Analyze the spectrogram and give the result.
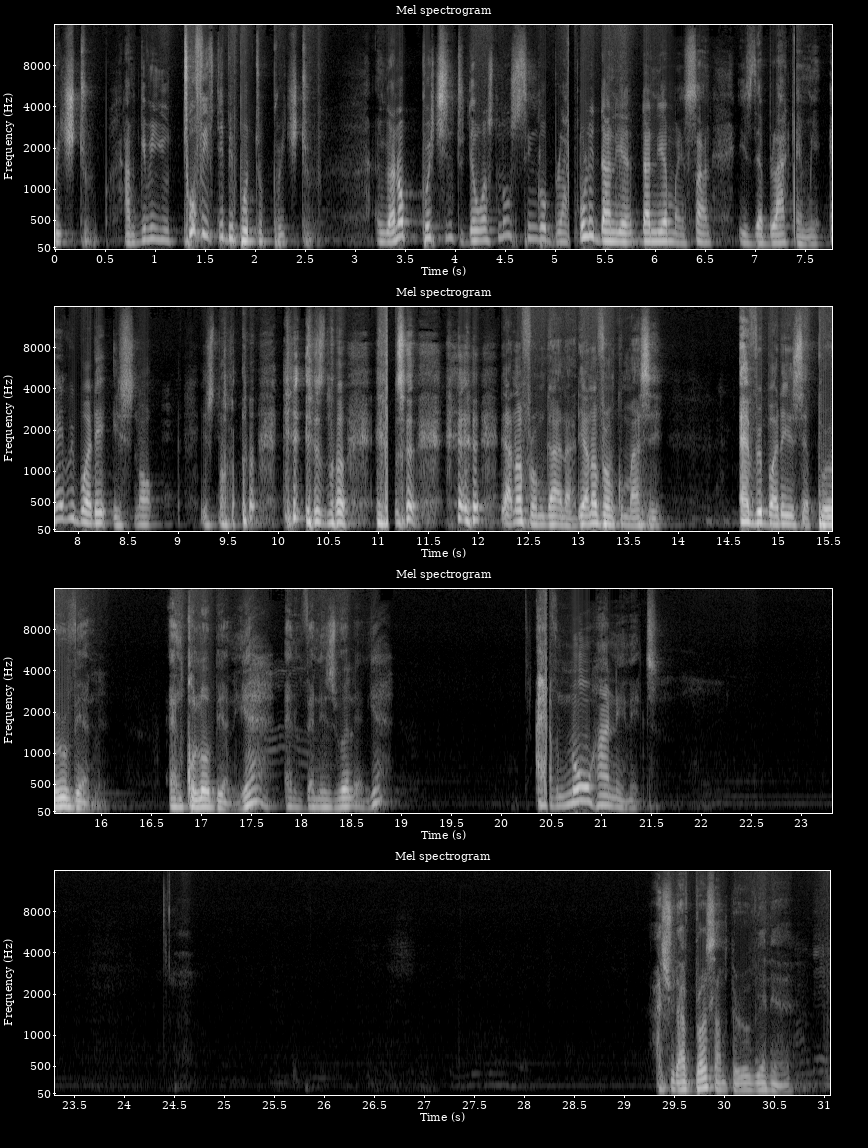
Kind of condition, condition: setting, large echoing room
